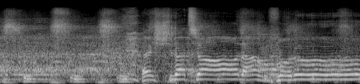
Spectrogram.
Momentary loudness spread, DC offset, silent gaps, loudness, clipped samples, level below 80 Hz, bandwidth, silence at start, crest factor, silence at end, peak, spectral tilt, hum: 4 LU; under 0.1%; none; -18 LUFS; under 0.1%; -54 dBFS; 15.5 kHz; 0 s; 10 dB; 0 s; -8 dBFS; -3 dB/octave; none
